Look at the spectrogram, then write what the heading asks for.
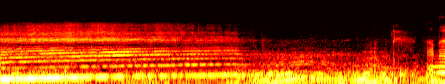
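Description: A rally car rounding a hairpin bend on a Toyota Harlech Stages special stage, its harmonic engine note easing off, then a lower rumble as it pulls away, at moderate distance.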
